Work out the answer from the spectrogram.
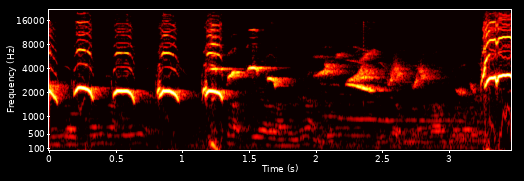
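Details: Greater green leafbird heard in a lure recording for other leafbirds: four loud, evenly spaced arching whistles, then quieter jumbled chatter and one final strong note.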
